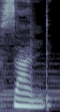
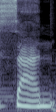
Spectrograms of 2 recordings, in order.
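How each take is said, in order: First: The word ends with a clear d sound. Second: The word ends without the final d sound. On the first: This is the standard way of saying it. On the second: This is the Creole way of saying it.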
